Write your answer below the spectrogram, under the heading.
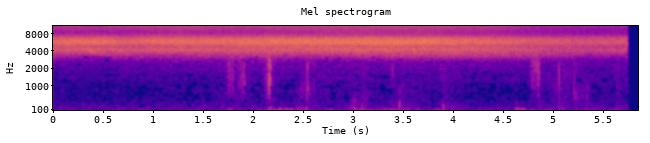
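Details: Loud, plentiful Brood X periodical cicadas emerging in West Virginia, June 2021: an unbroken shrill buzzing roar fills the air, with scattered soft clicks and taps beneath it, cutting off abruptly at the end.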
